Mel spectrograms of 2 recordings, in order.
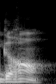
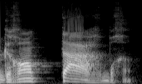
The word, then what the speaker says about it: grand: Par exemple, on dit "Cet arbre est grand." Mais devant une voyelle ou un H muet, avec la liaison, la lettre D se prononce comme un T. Par exemple, "C'est un grand arbre."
